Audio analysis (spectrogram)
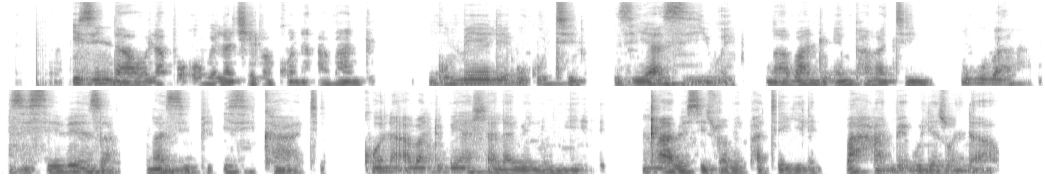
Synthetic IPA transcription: izindʱawɔlapʰɔʔɔɣwɛlat͡ʃʼɛlwakʰɔnaʔaβantʼu | ɣumɛlɛʔuɣutʰi | zijaziwɛ | ŋaβantʼuʔem̩pʰaɣatʰini | uɣuβazisɛβɛnd͡zʱa | ŋazipʰiisikʰaːtʰi̥ | kʰɔna̰ʔa̰βantʼuβɛjaɬa̰laβeluŋilɛ | ŋ͡ǁaβesizwaβɛpʰatʰeɣilɛ | βahambʱɛ̰ɣulɛzɔndʱa̰ːwɔ

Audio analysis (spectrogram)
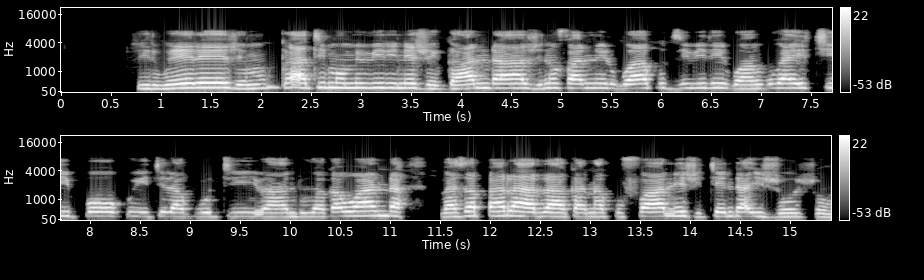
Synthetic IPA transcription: ʐ̥irwe̞re̞ʐe̞mukatimo̞miʋiɾine̞ʐe̞ɡʱandaʐino̞fanirwakud͡ziʋirirwaŋɡuʋait͡ʃip̚o̞kuitirakutiʋantʰuʋakawanda | ʋas̬apaɾarakanakufane̞ʐite̞ndaiʐo̞ːʐo̞

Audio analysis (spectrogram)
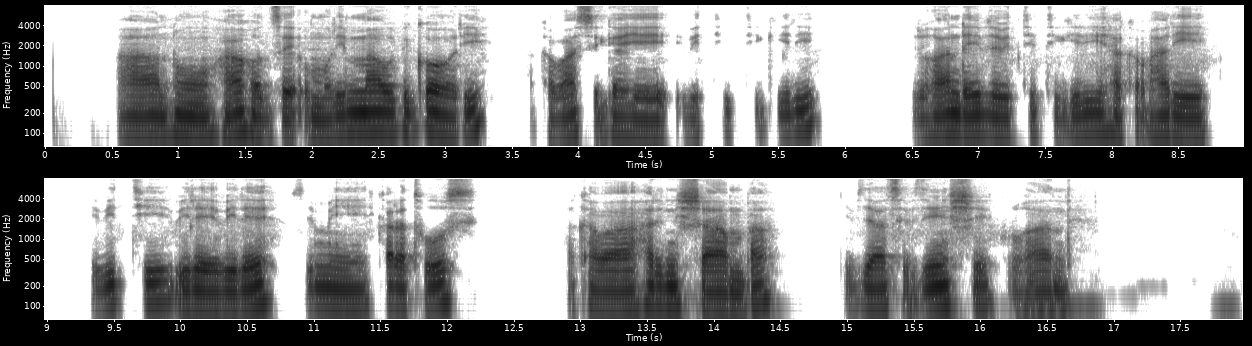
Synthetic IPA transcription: ahaːn̥huɦaɦo̞ze̞ʔṵmuɾimawiβiɡo̞ːɾi | hakʰaβahasiɡaje̞iβitʰitʰiɡiɾi | iɾuɦaːnde̞jivjo̞βitʰitʰiɡiɾiɦakʰa̰βa̰haɾiː | βitʰiβḭɾe̞βiɾe̞v̥jimikʰaɾatʰusi̥ | hakʰaβaɦaɾiniʃaːmba | ɾjḭvjaːt͡sḭvjiːnʃḭkuɾuhaːnde̞

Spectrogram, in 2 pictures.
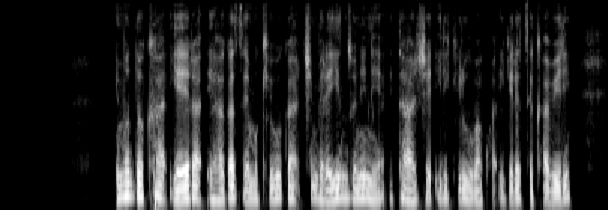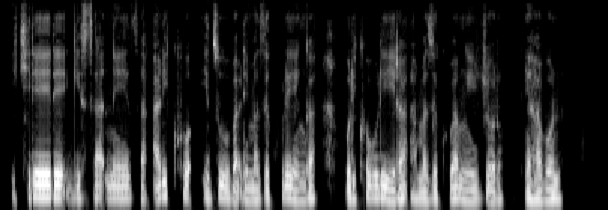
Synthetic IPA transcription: imo̞do̞kʰaje̞ːɾaʔiɦaɡaze̞mukʰiβuɡat͡ʃimbe̞ɾe̞jinzuninijaitaʒe̞̰ʔiɾikʰiɾuːβakwa̰ʔiɡe̞ɾe̞t͡se̞kʰaβiɾiː | kʰiɾe̞ːɾe̞ɡisane̞ːz̥aaɾikʰo̞izuːβa̰ɾimaze̞kuɾe̞ːŋɡaβuɾikʰo̞βuɾiːɾaʔhamaze̞kʰuβamŋiːʒo̞ɾo̞n̥hiɦaβo̞na

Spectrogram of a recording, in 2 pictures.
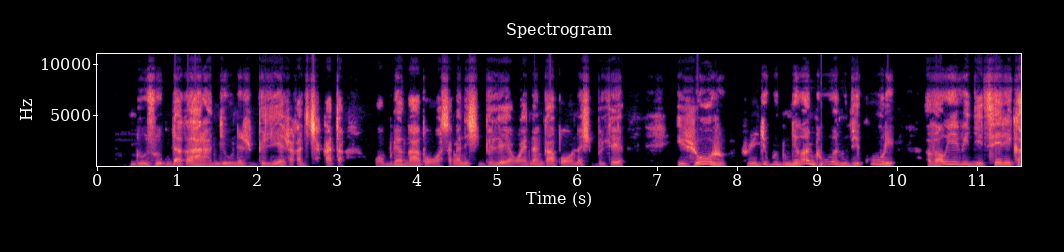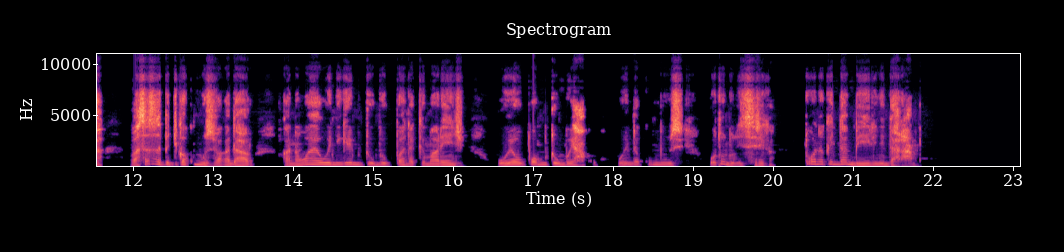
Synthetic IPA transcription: ndozwek̬uɗakaɾandiunaʐibʱeɮejaʐakat̬i̥t͡ʃḁkatawa̰ɓuɗaŋɡapa̰wasaŋɡa̰nḛʃibʱelejawa̰inʔa̰ŋɡapawanaʃibʱeɮeja | iʐo̞ʐo̞ | ʐ̥inoitik̬ut̬ineʋantʰuoʋanob͡vikuɾe | ʋa̰ujeʋeɗet͡seɾeka | ʋasasap̬et̬ekakumuziʋakaɗaːɾo | ka̰nawajaueneŋɡiremito̞mbokupandakemaɾe̞nd͡ʒewojaupuwamito̞mbo̞jako̞ | woe̞ndakumuzi̥wo̰tondoɗet͡seɾeka | toanakue̞ndambe̞ɾinendaɾaːmba

